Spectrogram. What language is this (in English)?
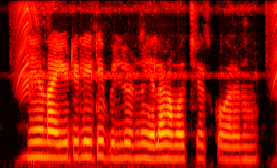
Telugu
